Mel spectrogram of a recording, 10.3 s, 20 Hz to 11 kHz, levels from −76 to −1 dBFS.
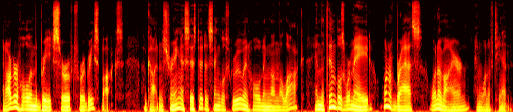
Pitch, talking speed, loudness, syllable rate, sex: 105 Hz, 220 wpm, -17 LUFS, 5.7 syllables/s, male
